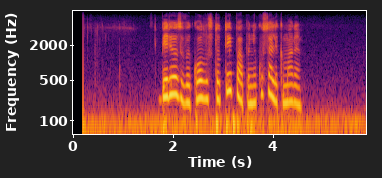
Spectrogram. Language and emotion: Russian, neutral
